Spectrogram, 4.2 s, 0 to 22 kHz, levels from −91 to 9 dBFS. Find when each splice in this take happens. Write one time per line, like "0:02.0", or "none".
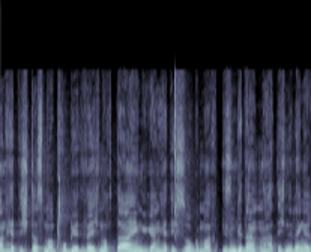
0:02.9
